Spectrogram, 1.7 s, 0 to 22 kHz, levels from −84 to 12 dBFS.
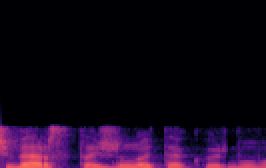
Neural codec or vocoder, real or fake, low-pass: none; real; 5.4 kHz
